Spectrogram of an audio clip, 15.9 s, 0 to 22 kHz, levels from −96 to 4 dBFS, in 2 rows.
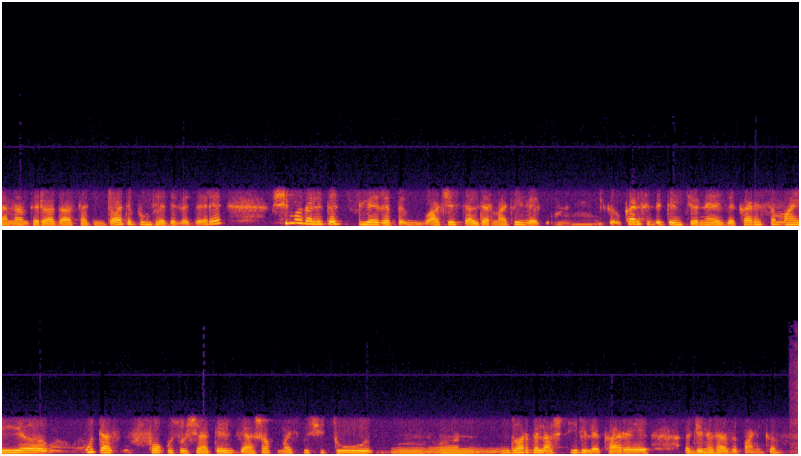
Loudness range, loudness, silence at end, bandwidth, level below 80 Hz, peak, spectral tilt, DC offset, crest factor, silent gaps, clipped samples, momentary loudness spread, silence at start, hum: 2 LU; -18 LUFS; 0 s; 3.9 kHz; -62 dBFS; 0 dBFS; -9 dB/octave; under 0.1%; 16 dB; none; under 0.1%; 9 LU; 0 s; none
